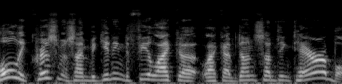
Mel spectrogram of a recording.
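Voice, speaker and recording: Bright and sharp in tone, a man's high-pitched voice is raised and projected. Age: 60s. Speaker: radio talk show host. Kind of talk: call-in radio talk. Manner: halting.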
